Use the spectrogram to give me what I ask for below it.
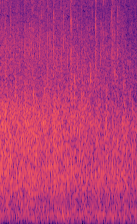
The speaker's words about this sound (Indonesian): Tepuk tangan yang paling meriah buat Yesus yang luar biasa.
